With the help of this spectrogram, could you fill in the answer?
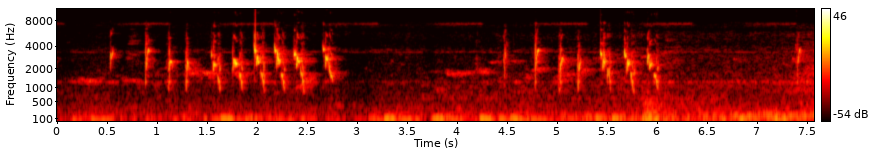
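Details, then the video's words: Asian pied starling song for competition-bird training: two fast runs of sharp, repeated chirping notes separated by a brief low whistle and pause, with a lone note at the end. "khas cica koreng suara shahduh sangat bagus untuk masteran burung lomba"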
